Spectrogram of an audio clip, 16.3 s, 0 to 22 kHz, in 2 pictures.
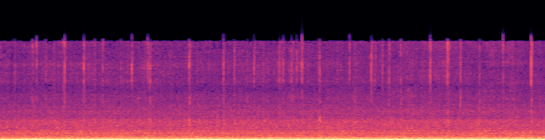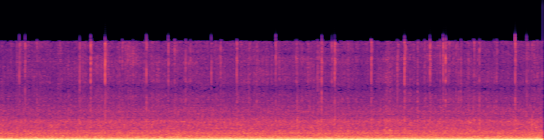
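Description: Steady hum of a Lincoln Pipeliner 200D engine-driven welding machine running under load, with the faint, irregular crackle of a stick-welding arc as an uphill root bead is run with a 7016 rod on 2-inch pipe.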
